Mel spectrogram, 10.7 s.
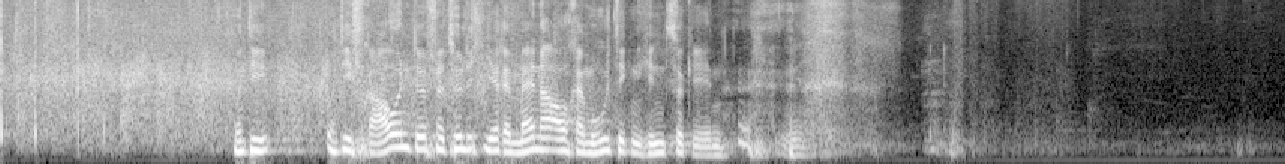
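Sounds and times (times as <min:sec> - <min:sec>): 
crowd applause: 0:00.0 - 0:05.5
speech: 0:02.0 - 0:07.0.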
